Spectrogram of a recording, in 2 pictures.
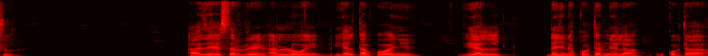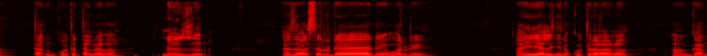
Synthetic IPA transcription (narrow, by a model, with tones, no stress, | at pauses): u˨ | a˨ze˨si˨ɾdi˨a̰˦n˦lo˨we˨ja˦lta˦bku˦wa˦ɲi˨ | ja˦l | da˦ɲi˨nda˨ko˦bti˦ɾne˨la˦ko˦bta˨ | ta˨ko˦bti˦ɾta˨ŋɡa˦la˦ | na˨zu˦ə˦ | a˨za˨si˨ɾda˦de˨wa˨ɾdi˨ | a˦n˦ja˦lɲi˨nda˨ko˦bti˦ɾa˦la˦la˦ | a˨nɡa˨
